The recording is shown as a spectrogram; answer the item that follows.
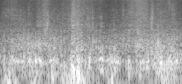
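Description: Wind buffeting the microphone in gusts, with the rustle and scuffle of people grappling in padded snowmobile suits.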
